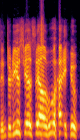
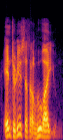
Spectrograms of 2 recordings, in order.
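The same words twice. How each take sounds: First: Loud, raised, insistent demand; voice of God. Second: Said in the usual way. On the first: Acted. Divine voice asks Jibreel a third time, commanding. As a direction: call it out with mounting authority. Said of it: "the third time it comes". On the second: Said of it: "word by word".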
